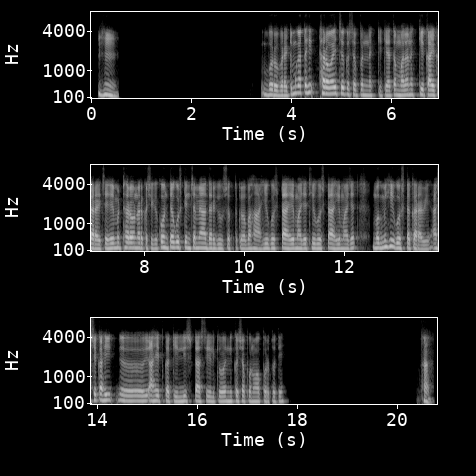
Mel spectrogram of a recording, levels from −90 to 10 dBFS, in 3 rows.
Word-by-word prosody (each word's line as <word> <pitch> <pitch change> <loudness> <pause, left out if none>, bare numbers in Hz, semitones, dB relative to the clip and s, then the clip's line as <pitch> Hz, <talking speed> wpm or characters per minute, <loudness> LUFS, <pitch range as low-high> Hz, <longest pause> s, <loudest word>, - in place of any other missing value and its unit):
हम्म. 165 -8 +1 2.9
बरोबर 170 -3 +1
आहे. 155 - +2
की 200 - -4
मग 230 +3 0
आता 240 +1 +4
हे 255 +2 +1 0.2
ठरवायचं 215 -1 +5
कसं 190 -3 -3
पण 175 - -1
नक्की 160 0 -7
की 160 - -1
आता 160 +3 -1
मला 165 +1 +1
नक्की 175 +1 0
काय 170 -1 +6
करायचंय, 150 -1 +2
हे 160 +2 +4
मी 170 +1 -1
ठरवणार 175 -1 +3
कसे? 155 0 -4
की 150 - -4
कोणत्या 185 0 +3
गोष्टींचा 180 -2 0
मी 170 0 0
आधार 160 -2 +2
घेऊ 150 0 -3
शकतो 160 +1 -7
की, 150 - -5
"बाबा 150 +1 -1
हां, 145 - -1
ही 155 +2 -1
गोष्ट 160 +1 -1
आहे 155 -1 +5
माझ्यात, 155 +1 -1
ही 160 - 0
गोष्ट 155 +1 -2
आहे 155 -1 +2
माझ्यात. 160 +3 -2 0.4
मग 170 0 +1
मी 205 - +3
ही 225 - +5
गोष्ट 165 0 -1
करावी." 135 -2 -1 0.2
असे 175 +5 0
काही 200 0 +4
अ, 175 -3 -1
आहेत 175 -1 0
का, 170 - +2
की 160 0 -3
लिस्ट 170 +1 -2
असेल 160 -1 -1
किंवा 160 0 +1
निकष 160 +1 -2
आपण 165 -1 -3
वापरतो 155 0 -4
ते? 155 0 -7 2.7
हां. - - -1
165 Hz, 165 wpm, -23 LUFS, 155-180 Hz, 2.9 s, काय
